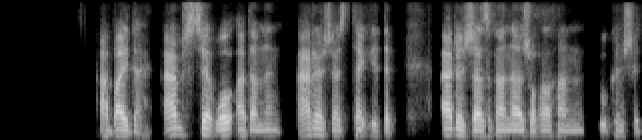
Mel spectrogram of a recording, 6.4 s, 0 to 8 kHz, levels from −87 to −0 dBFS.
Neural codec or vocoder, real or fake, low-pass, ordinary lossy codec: codec, 16 kHz, 1.1 kbps, Voila-Tokenizer; fake; none; none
